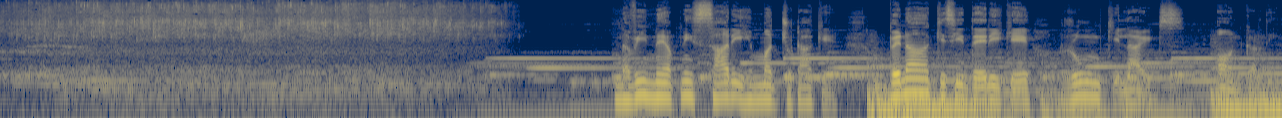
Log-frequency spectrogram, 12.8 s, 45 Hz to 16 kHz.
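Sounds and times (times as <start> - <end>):
washroom tap at full force gushing into a sink: 0.0 - 5.2
speech: 6.2 - 12.8.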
